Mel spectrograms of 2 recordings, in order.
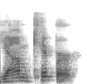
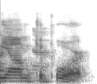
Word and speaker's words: Yom Kippur: say shout out Tova I was taught when I was a kid they said Yom Kippur and then at a certain point it became Yom Kippur yeah which is the correct direct pronunciation right of course I'm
